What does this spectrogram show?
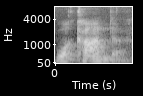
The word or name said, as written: Wauconda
